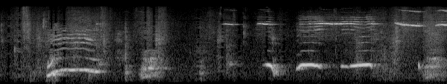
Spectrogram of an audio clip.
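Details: Litter A6 of Pyrenean mountain dog puppies, 46 days old, at La Borda d'Urtx breeding centre in Cerdanya, Catalan Pyrenees: several high, drawn-out whines and whimpers, some rising then sliding down, overlapping with brief soft yips and shuffling.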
